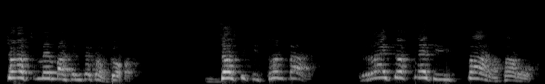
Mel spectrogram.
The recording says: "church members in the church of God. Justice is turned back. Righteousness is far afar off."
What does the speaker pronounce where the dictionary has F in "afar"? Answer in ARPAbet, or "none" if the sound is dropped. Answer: P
